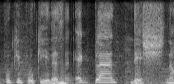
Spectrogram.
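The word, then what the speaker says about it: poqui-poqui: Puki-puki. What's the right way to pronounce it?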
